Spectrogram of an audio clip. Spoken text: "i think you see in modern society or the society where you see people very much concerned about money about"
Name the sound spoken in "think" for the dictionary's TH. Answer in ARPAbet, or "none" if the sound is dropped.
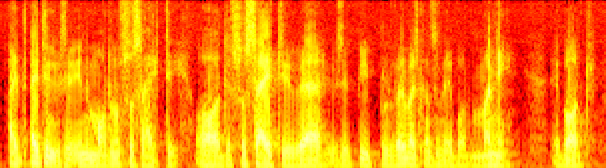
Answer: T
